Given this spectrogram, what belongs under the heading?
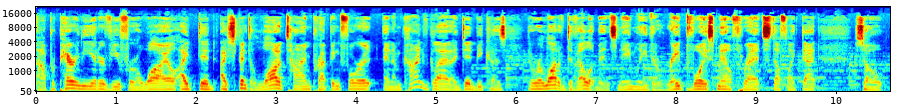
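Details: Adult man speaking; ordinary speech.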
